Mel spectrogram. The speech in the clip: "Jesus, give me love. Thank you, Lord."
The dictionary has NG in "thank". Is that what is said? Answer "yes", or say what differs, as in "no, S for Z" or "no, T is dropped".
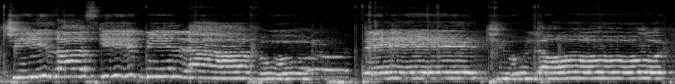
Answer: no, NG is dropped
